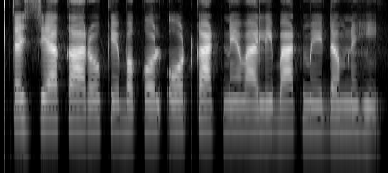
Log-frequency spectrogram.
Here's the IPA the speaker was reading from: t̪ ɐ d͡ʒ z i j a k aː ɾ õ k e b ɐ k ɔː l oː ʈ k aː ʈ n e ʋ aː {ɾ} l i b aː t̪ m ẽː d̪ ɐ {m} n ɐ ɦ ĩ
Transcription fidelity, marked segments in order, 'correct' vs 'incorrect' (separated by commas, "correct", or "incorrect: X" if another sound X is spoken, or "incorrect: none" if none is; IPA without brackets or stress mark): incorrect: none, correct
